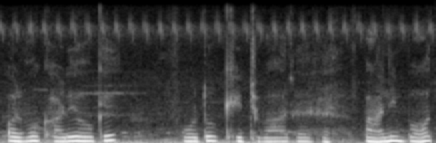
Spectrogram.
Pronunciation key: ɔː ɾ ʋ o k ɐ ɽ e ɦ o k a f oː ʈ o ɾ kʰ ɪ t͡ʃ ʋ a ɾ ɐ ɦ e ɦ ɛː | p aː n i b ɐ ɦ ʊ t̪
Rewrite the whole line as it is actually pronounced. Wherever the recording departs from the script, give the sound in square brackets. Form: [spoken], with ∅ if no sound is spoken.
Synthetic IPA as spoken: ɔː ɾ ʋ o [kʰ] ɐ ɽ e ɦ o k [e] f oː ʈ o [∅] kʰ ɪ t͡ʃ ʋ a ɾ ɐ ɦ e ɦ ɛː | p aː n i b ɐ ɦ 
